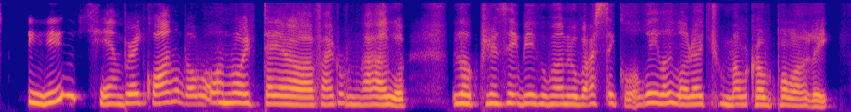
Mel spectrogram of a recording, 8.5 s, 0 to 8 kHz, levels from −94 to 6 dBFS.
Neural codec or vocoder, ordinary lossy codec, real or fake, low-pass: codec, 16 kHz in and 24 kHz out, 0.4 kbps, LongCat-Audio-Codec, four codebook decoder; none; fake; 7.2 kHz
